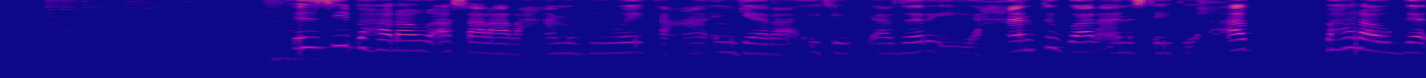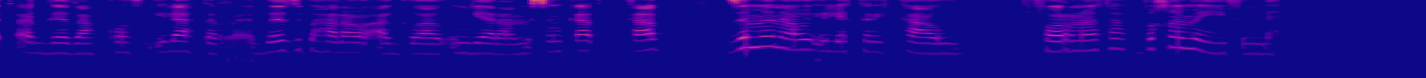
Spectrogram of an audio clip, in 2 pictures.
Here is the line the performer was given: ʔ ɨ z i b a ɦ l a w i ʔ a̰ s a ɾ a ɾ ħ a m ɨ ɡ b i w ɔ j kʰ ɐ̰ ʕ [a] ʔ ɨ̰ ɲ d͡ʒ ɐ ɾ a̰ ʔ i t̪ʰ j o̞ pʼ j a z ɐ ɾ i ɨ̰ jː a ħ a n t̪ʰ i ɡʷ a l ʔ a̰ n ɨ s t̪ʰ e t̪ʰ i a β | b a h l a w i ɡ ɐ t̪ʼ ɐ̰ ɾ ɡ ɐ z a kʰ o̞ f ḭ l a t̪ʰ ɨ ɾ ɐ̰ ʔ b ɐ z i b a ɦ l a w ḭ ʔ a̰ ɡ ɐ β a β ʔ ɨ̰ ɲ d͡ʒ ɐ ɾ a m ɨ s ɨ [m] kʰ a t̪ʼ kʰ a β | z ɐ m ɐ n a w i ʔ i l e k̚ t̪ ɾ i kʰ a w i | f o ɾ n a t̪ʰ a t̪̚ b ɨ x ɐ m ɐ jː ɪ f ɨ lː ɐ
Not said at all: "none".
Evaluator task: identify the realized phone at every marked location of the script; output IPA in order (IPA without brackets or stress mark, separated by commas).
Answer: a, ŋ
